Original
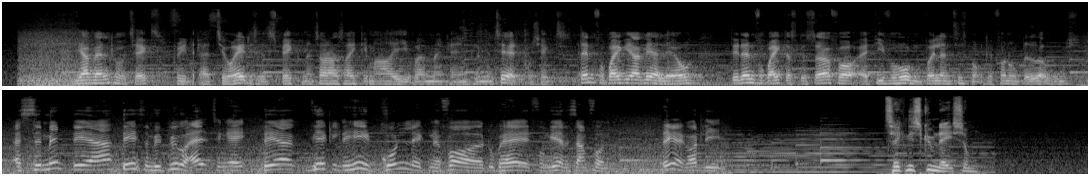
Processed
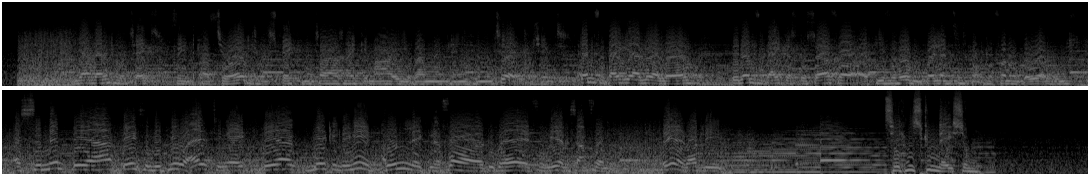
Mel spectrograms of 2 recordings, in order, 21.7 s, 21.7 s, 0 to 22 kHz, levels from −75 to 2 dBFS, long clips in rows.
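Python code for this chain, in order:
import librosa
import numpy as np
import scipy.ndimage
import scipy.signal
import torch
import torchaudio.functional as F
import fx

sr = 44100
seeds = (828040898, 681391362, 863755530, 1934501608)

y = fx.tube_stage(x, sr, drive_db=33.0, bias=0.65)
y = F.gain(torch.from_numpy(y), -4.0).numpy()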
